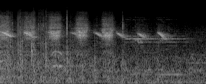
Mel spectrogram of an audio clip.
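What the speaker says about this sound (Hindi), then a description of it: "देखिए भाई उड़ रहे कबूतर" Pigeons taking off and flying, a flock freshly released: a rapid run of about eight crisp wing-flap bursts in steady rhythm, loud and close at first, then thinning out, with no voices.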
